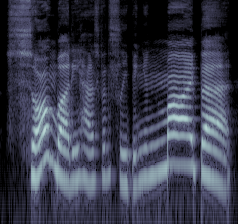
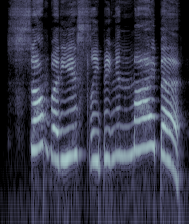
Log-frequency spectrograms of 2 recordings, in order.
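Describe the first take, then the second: First: It is said in a great big voice. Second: It is said in a wee little voice.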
